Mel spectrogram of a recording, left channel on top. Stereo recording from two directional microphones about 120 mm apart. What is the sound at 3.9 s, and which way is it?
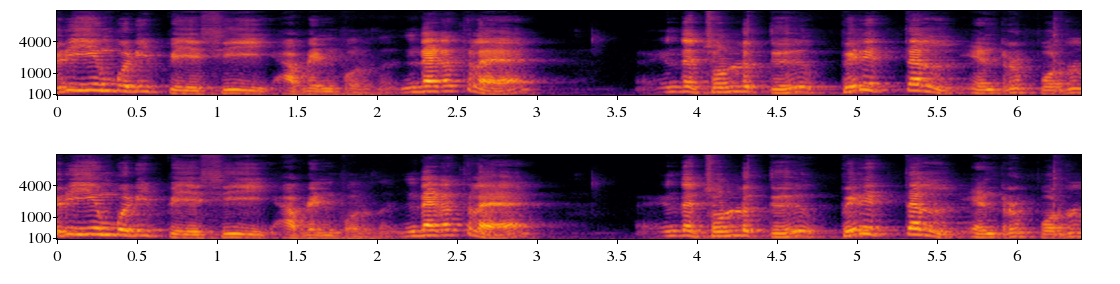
Speech, 40° right (ahead or behind).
